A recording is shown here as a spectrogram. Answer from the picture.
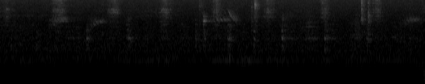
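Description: Near silence with faint, scattered light ticks and clicks.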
